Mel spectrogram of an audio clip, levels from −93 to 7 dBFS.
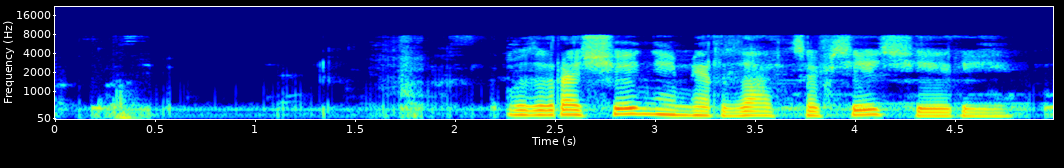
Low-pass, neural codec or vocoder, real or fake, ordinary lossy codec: none; none; real; none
